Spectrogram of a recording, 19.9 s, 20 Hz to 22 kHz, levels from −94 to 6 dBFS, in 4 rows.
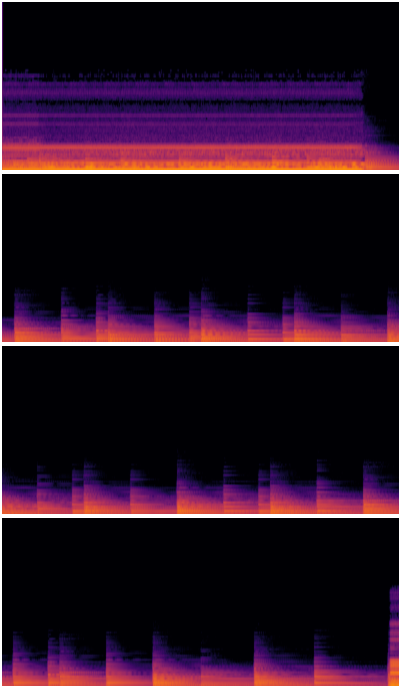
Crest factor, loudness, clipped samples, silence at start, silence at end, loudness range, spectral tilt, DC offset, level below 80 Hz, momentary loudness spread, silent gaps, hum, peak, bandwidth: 18 dB; -28 LUFS; under 0.1%; 0 s; 0 s; 12 LU; -7 dB/octave; under 0.1%; -68 dBFS; 15 LU; none; none; -10 dBFS; 7.6 kHz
